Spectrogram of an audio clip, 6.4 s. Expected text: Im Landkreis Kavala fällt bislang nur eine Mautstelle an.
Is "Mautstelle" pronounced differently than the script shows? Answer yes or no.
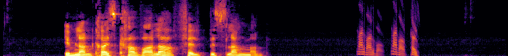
yes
